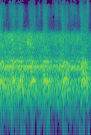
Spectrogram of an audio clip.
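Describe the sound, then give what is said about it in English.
A dog barks over and over in a quick, steady rhythm, close and fairly loud, with the barks running together into an almost continuous stream and no one speaking. “It's King, swiftest and strongest lead dog of the North Country, blazing the trail for Sergeant Preston of the Northwest Mounted Police in his relentless pursuit of lawbreakers.”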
